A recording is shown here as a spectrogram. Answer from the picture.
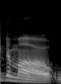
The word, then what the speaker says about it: DeMaio: Bassist Joey DeMaio, I think that's how you pronounce his last name, by the way. Joey DeMaio? DeMaio? D-E-M-A-I-O. Joey DeMaio. Sure.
